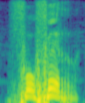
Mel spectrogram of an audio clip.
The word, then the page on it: fofer: Roon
